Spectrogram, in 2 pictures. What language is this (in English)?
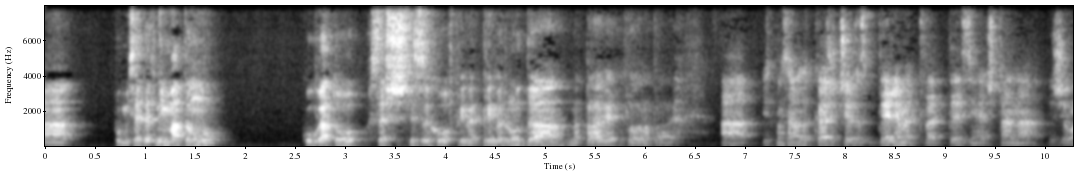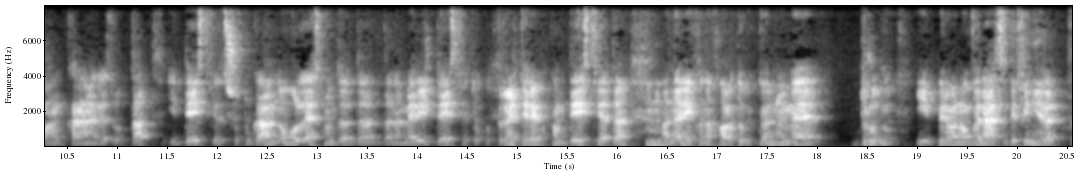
Bulgarian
